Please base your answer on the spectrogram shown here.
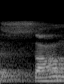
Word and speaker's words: Psalm: वक्त, इसको देखें, द साम ऑफ लाइफ। ये द साम ऑफ लाइफ, ये वर्ड ध्यान से देख लें। इसमें पी साइलेंट है, एल साइलेंट है। इसको पढ़ेंगे SAM की आवाज़ निकलेगी। द साम of life.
